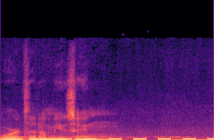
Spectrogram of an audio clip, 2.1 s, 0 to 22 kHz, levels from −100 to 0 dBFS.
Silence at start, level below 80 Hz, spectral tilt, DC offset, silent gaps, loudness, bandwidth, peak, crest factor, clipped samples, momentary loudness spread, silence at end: 0 s; -32 dBFS; -7.5 dB/octave; under 0.1%; none; -18 LUFS; 11 kHz; -2 dBFS; 14 dB; under 0.1%; 8 LU; 0 s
